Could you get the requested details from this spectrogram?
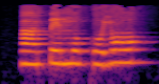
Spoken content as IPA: ã˧ k͡p e˧ m o˧ k o˧ j ɔ˦

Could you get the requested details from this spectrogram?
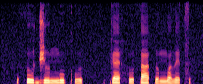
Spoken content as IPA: θ u d͡ʒ ɯ ŋ u kʷʼ ɯ | k ɛ h u θ a θ ɯ ŋʷ a ð e t͡s

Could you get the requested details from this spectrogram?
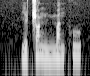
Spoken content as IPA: ḭ˨˩ ʈ͡ʂ ɑ˥˩ ŋ n̪ y˩ m a˧˥ n pʰ u˧˥

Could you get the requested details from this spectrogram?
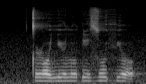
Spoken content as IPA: t ɹ o lʲ ɯ l u ɗ i z u fʲ o

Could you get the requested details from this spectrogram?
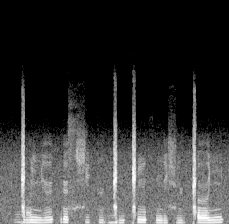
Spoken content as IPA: ɡ͡ǁ ə̃ ɲ ɪ | ɾ ɪ s ç i k y ɡ͡ǁ ĩ ǁ ĩ θ ŋ ɪ ç y ǁ ə ɲ

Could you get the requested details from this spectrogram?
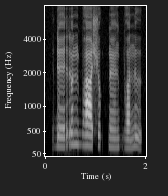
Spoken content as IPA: ɗ e r ɵ n bʱ a ʃ ɵ k͡p ẽ ɡ bʱ ɐ n ɨ

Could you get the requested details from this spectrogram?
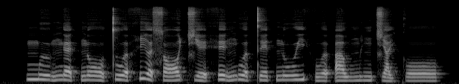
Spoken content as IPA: m ɯː˧˩ ŋ ɛː˧˩ k̚ n oː˧˩ t̪ u˧˩ ə̯ h i˥˨ ə̯ s ɔː˩˧ t͡ɕ e˧˩ h e˥˨ ŋ u˥˨ ə̯ t̪ e˧ t̚ n uː˧˥ j h u˩ ə̯ ʔ a˧ w m i˧ ŋ t͡ɕ a˧˩ j k oː˧

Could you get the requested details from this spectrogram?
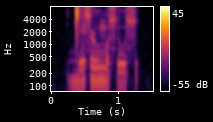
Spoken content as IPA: ɡ͡ǀ e s ɹ u m o s ɾ u s

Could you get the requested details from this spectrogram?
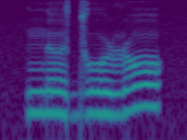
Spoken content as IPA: n əː˨ d oː˨ ɭ ɔ˦

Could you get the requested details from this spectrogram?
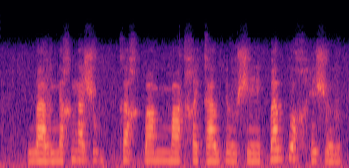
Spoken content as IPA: w a v ŋ ɛ χ ŋ a ʃ o ɡ kː ɐ χ ɡ͡b ɑ mː ɑ ɡ χ e ɡ a w ɗ ɵ v ʃ eː ɡ͡b a w ɓ o χ h e ʃ ɵ v

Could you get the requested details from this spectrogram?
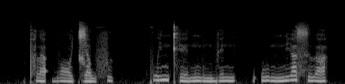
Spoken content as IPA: pʰ l a˨˩ ʔ b ɔː˨˩ t͡ɕ a˩˦ w f ɯ˥˩ k̚ | k w i˥˩ n kʰ eː˩˦ n ŋ u˩˦ n b e˦˥ n | ʔ uː˨˩ ŋ n i˥˩ a̯ s ɯ˧ a̯

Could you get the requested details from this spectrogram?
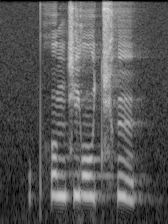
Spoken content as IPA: pʰ ɤ˥ ŋ ɕ j o˥ ʊ̯ t͡ɕʰ y˥˩

